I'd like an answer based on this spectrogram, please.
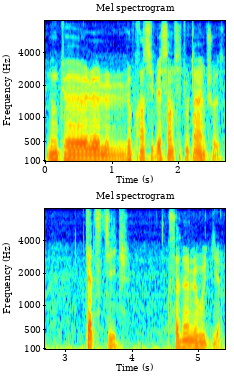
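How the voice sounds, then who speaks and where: A man's voice: mid-range voice, moderate pace, gravelly, a little mellow, a little hiss or hum. A man with a French accent hosting a game tutorial, speaking casually with many fillers and hesitations as he addresses viewers. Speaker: gaming tutorial host.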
